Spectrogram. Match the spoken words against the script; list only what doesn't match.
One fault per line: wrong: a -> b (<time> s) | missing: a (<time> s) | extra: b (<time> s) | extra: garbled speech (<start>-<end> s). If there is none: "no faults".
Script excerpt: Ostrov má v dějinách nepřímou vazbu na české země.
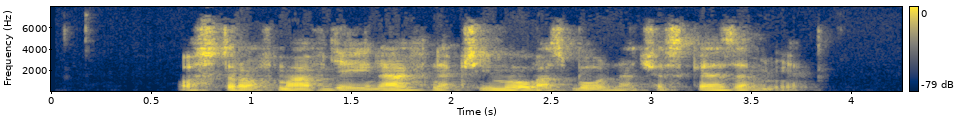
no faults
